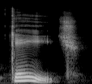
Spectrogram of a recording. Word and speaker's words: gauge: The first G is a hard g g sound, followed by the long A, gay, and the second G is the j j sound like in juice and jump. Together, gauge.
